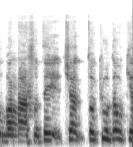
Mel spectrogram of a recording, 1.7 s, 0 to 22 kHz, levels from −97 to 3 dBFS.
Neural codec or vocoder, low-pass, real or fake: none; 14.4 kHz; real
